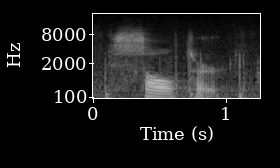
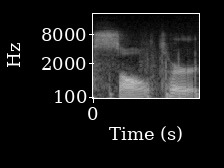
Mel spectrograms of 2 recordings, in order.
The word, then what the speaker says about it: psalter: a disagreement over a psalter. Does anybody know what a psalter is? It doesn't have salt in it. Is there another word that starts with a PS, but we don't pronounce the P?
